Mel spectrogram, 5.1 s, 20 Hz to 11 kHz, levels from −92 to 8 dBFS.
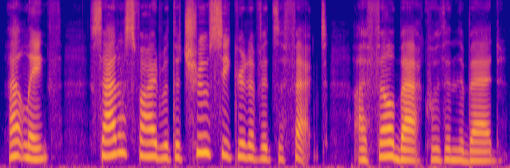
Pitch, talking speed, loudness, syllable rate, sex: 230 Hz, 190 wpm, -17 LUFS, 4.8 syllables/s, female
